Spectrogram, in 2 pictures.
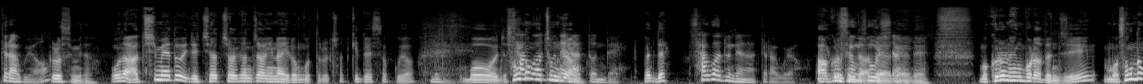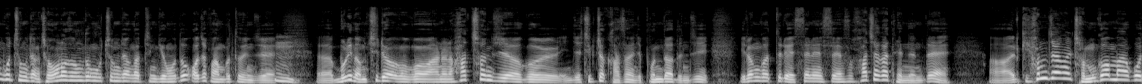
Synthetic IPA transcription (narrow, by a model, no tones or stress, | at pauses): t͈ɯɾaɡojokɯɾʌs͈ɯmɲidaonɯɾat͡ɕʰime̞doind͡ʑe̞t͡ɕiat͡ɕʰʌɭçjʌnd͡ʑaŋinaiɾʌnɡʌt̚t͈ɯɾɯɭt͡ɕʰʌt̚k͈idoɦe̞s͈ʌt̚k͈ojonemwʌind͡ʑe̞sʰʌŋdoŋɡut͡ɕʰʌŋd͡ʑande | ne̞ | sʰaɡwadonenat͈ʌɾaɡojo | akɯɾʌsɯmmɲidaanee̞ne̞̰mwʌkɯɾʌnhe̞ŋboɾadɯnd͡ʑimwʌsʰʌŋdoŋɡut͡ɕʰʌŋd͡ʑaŋt͡ɕʌnʌsʰʌŋdoŋɡut͡ɕʰʌŋd͡ʑaŋɡatʰɯnɡjʌŋudoʔʌd͡ʑepanbutʰʌind͡ʑe̞muɾinʌmt͡ɕʰiɾjʌɡɡoɦanɯnɦat͡ɕʰʌnd͡ʑijʌɡɯɭḭnd͡ʑe̞t͡ɕik̚t͡ɕ͈ʌp̚k͈asʰʌind͡ʑe̞pondadɯnd͡ʑiiɾʌnɡʌt̚t͈ɯɾie̞s͈ɯe̞nes͈ʰɯes̬ʰʌɸwad͡ʑe̞ɡadwe̞nːɯnde̞ | ʌ̰iɾʌkʰeçjʌnd͡ʑaŋɯɭt͡ɕʌmɡʌmhaɡo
